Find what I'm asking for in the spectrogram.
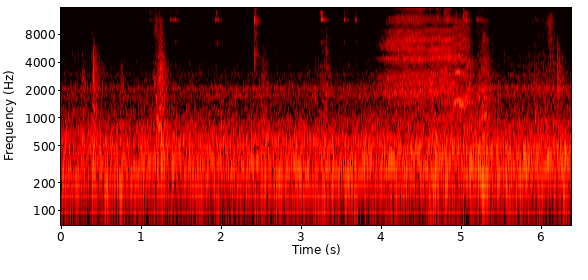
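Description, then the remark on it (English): Steady rumble inside an almost deserted train carriage late at night, with wheel clatter and thin, high metallic squeals from the rails as it slows to arrive at Waterloo East station in London; the noise swells slightly near the end. No one speaks. “quite late at night and I'm on a train, almost deserted, about to arrive at Waterloo East, where we're going to try and find a train to Richmond.”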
